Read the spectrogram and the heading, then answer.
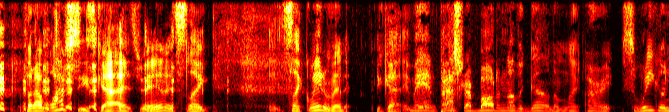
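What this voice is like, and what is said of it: Usual voice. Nothing is said of it.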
